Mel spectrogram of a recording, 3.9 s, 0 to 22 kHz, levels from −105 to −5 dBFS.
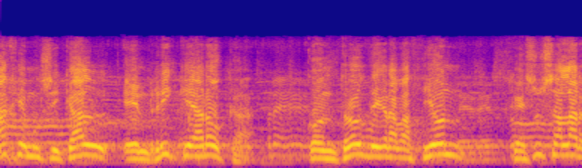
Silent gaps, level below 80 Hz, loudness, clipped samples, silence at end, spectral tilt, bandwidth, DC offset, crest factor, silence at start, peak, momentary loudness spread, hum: none; -68 dBFS; -18 LUFS; under 0.1%; 0 s; -4.5 dB/octave; 10 kHz; under 0.1%; 16 dB; 0 s; -2 dBFS; 9 LU; none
